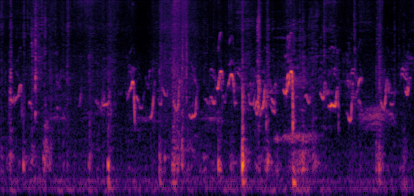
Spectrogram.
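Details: Grey francolin chicks, locally called bhura teetar, giving short high chirps and thin whistled peeps scattered over lower clucking and tapping sounds.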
